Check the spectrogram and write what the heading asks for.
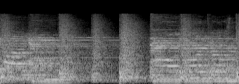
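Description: Live garage rock band: electric guitars, drums and a sung vocal. The band drops back for a moment in the middle and comes back in full about a second and a half in.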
